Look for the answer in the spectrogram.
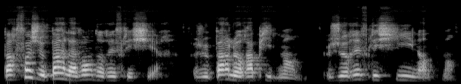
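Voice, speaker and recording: A woman reads a children's story aloud for learners. Her delivery is clear and measured. Her voice sits at an ordinary middle pitch. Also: a bit bright. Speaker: reader.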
